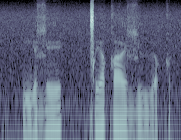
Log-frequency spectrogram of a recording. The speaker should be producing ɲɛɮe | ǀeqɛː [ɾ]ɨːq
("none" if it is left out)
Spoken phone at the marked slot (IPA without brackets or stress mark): ɮ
